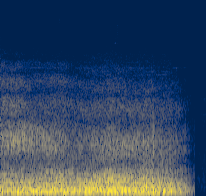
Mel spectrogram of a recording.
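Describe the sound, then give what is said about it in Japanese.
A steady, heavy roar of an airplane flying at an air show, recorded on a smartphone, broad and rumbling for nearly four seconds before cutting off abruptly, sounding somewhat thin, with no voices. “その時のあのエアショーがあったんで、その時の音をですね、えー、お聞きいただきたいなと思います。今、飛行機のですね、あこれね、本当はね、その時、すごい音なんですよ、現場は。”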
